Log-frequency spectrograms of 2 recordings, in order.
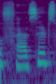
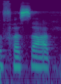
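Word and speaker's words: façade: अच्छा, ये जो आप लोग बहुत लोग पढ़ेंगे तो इसको फैसेट्स पढ़ेंगे, नहीं, आप इसके प्रोनाउंसिएशन को गूगल करेंगे, इसे कहते हैं फसाद, और फसाद का मतलब होता है मुखौटा।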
